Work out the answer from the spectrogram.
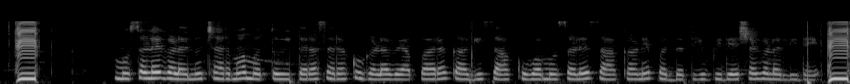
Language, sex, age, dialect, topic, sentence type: Kannada, female, 18-24, Mysore Kannada, agriculture, statement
